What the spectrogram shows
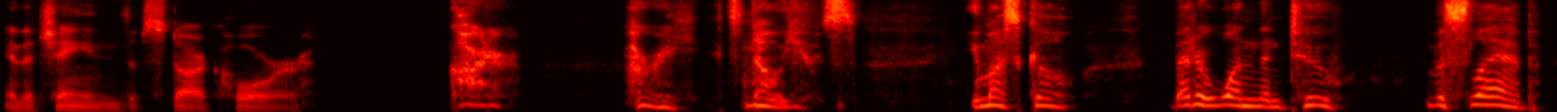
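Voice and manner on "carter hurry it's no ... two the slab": urgent whisper. A narrator's reading. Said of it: "his next whisper".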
